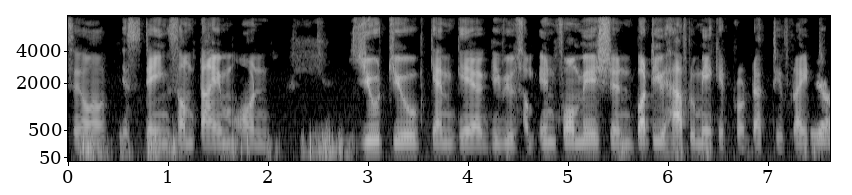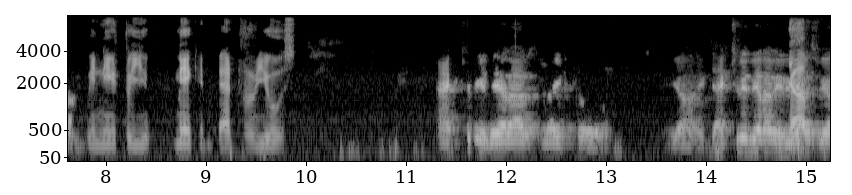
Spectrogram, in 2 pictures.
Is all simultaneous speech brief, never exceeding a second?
Yes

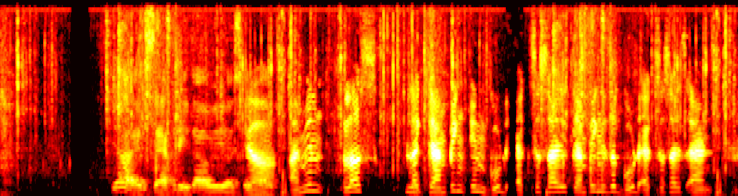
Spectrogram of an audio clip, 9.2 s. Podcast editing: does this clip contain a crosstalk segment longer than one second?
No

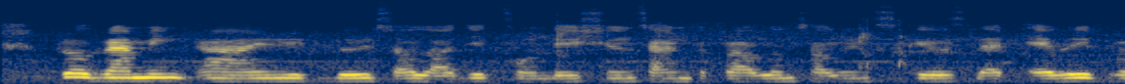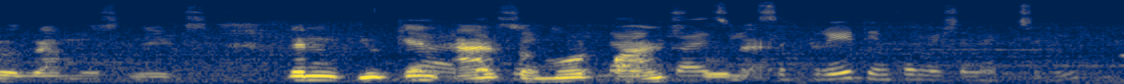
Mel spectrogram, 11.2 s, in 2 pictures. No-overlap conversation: No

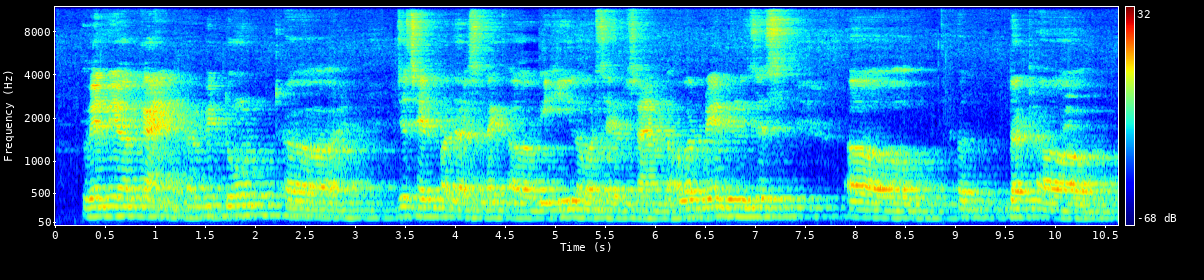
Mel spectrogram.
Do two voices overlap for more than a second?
No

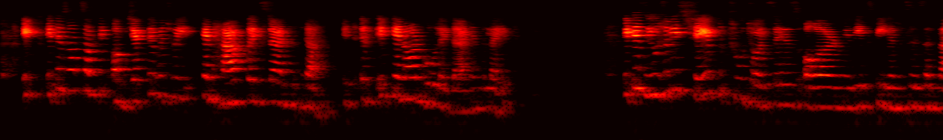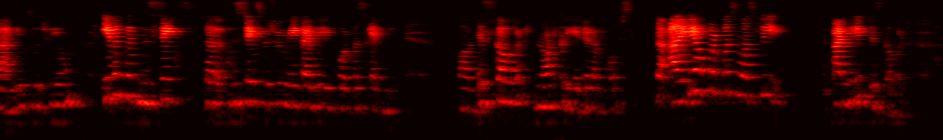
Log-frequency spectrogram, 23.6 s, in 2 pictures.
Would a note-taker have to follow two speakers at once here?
No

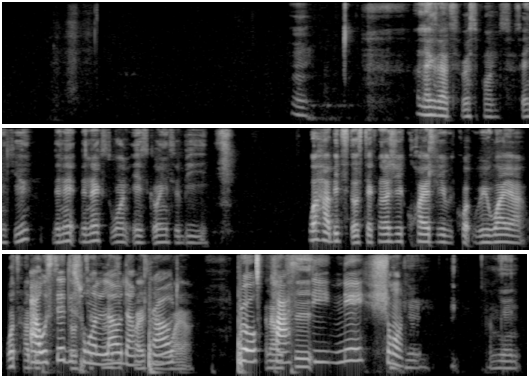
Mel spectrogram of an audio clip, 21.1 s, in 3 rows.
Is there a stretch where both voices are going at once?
Yes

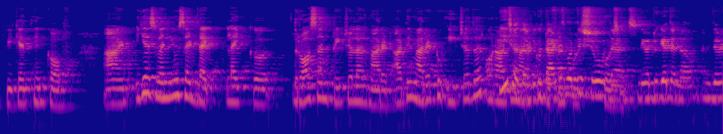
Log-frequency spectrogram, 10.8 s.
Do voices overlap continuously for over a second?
Yes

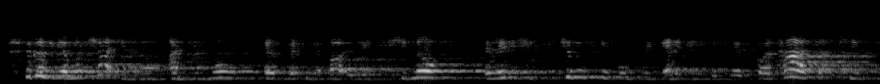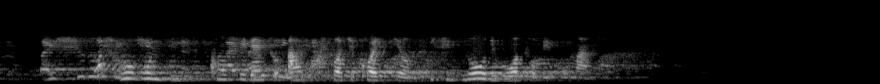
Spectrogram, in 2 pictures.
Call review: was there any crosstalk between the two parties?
Yes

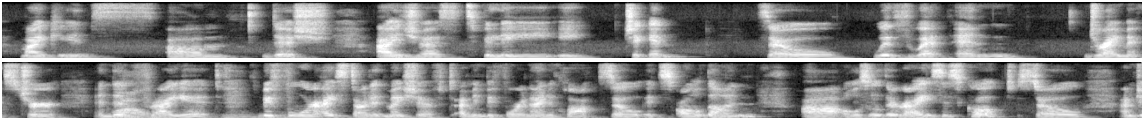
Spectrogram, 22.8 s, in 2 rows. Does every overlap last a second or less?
Yes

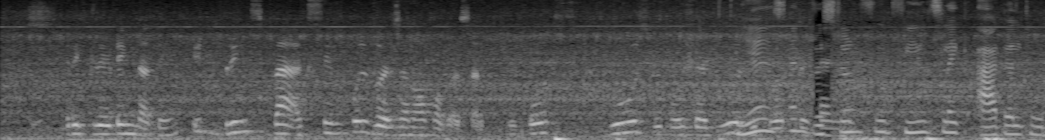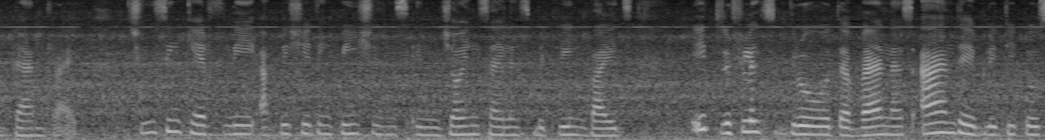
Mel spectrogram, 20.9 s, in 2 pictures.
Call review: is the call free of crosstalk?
No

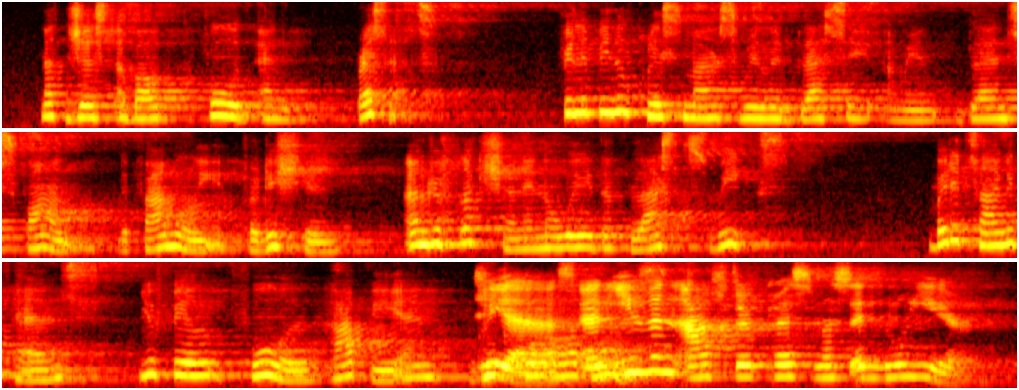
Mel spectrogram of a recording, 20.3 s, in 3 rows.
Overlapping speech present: Yes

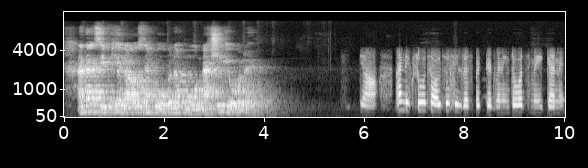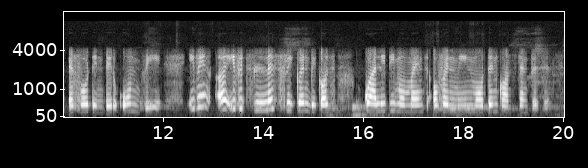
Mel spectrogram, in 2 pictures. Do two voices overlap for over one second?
No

